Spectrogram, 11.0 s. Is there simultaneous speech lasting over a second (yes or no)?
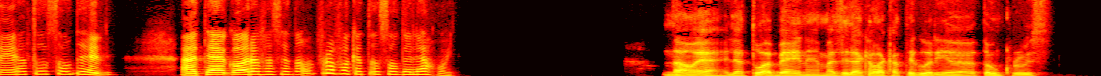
no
